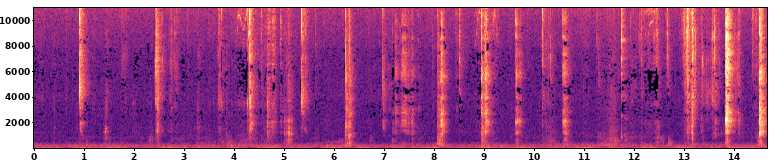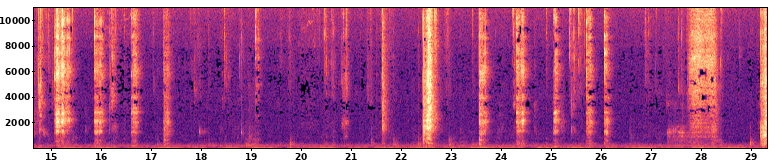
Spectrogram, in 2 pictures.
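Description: Close-miked eating: chewing instant noodles, with a fork clinking and scraping on the plate and scattered sharp clicks, the loudest about twenty-two seconds in. A steady low hum runs underneath.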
